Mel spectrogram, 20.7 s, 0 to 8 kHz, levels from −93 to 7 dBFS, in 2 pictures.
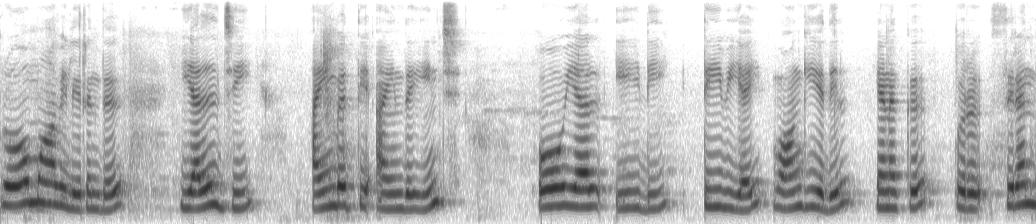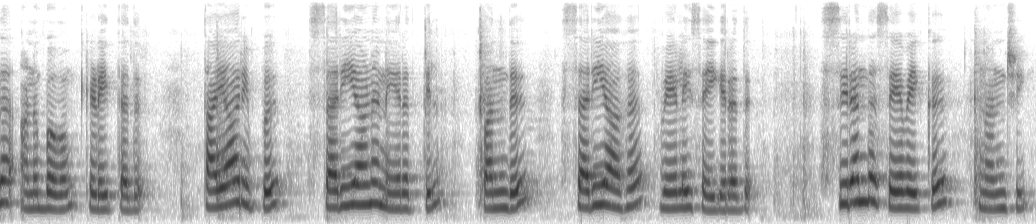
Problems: background sounds at intervals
